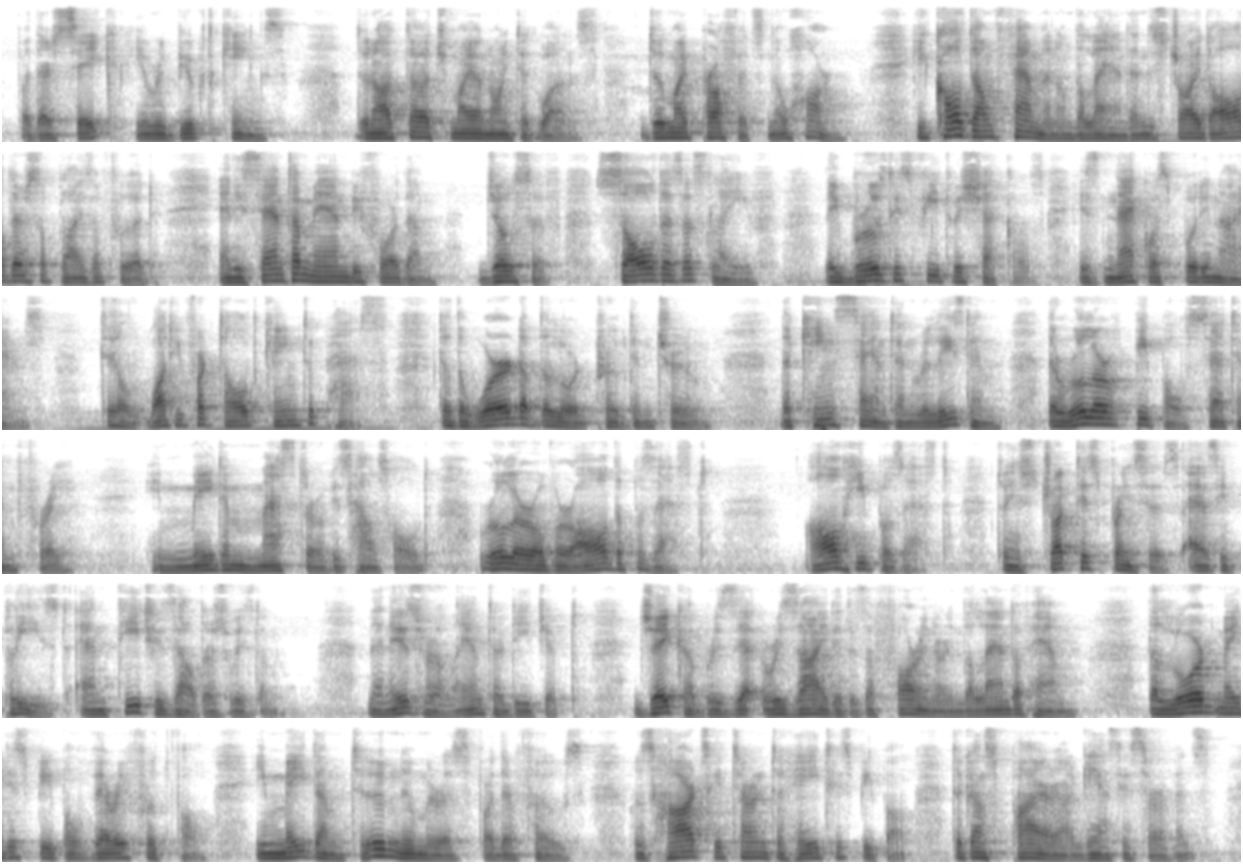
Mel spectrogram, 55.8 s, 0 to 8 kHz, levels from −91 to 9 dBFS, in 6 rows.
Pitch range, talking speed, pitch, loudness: 85-105 Hz, 165 wpm, 95 Hz, -27 LUFS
